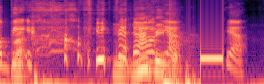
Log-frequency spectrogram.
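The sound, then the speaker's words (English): Fast, animated talking broken by short, steady mid-pitched beeps, a quick one midway and a longer sustained one near the end, a voice standing in for censor bleeps over the name of a friend. “You do the beeps.”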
